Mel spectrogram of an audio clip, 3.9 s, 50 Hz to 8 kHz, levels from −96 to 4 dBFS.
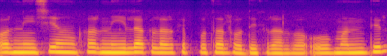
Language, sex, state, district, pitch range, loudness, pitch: Bhojpuri, female, Uttar Pradesh, Ghazipur, 180-195 Hz, -13 LUFS, 190 Hz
